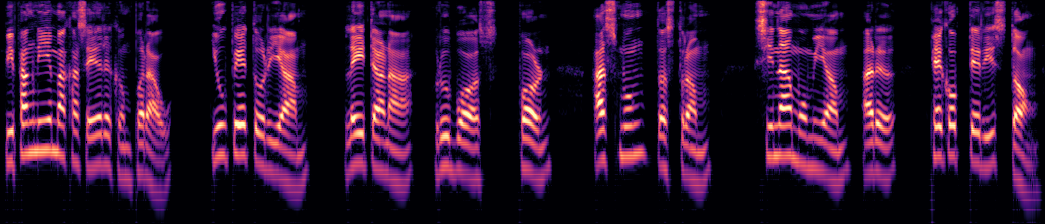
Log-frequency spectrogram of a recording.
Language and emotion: Bodo, neutral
